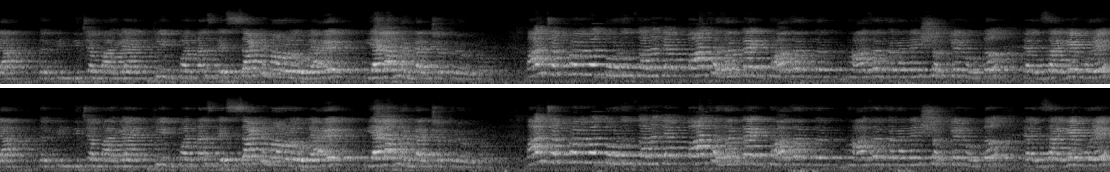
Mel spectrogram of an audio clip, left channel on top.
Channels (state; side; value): normal; both; correlation 0.78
